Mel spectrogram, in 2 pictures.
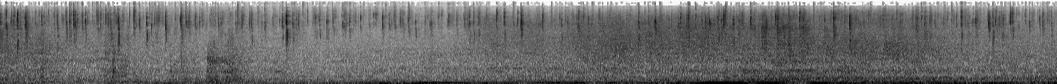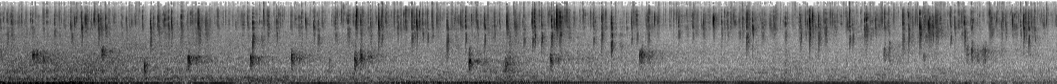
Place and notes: rain and melting snow, water drops from the roof on the sidewalk.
